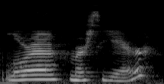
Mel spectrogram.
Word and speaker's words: Laura Mercier: we're going to set our makeup with the laura mercier that's how it's pronounced setting powder and now she has a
